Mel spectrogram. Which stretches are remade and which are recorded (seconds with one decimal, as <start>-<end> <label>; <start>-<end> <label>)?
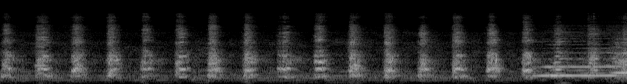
0.0-6.3 remade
